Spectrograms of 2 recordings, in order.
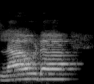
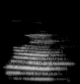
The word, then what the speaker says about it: Laura: She still wants her name to be pronounced Lauda instead of Laura.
